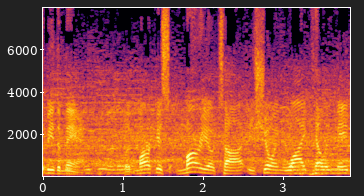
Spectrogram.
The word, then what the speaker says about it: Mariota: Thus the pronunciation, by the way. It's been said Mariota, Mariana. Mom called the athletic department about a week ago. She said, do me this favor. It's Mario and then Ta.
